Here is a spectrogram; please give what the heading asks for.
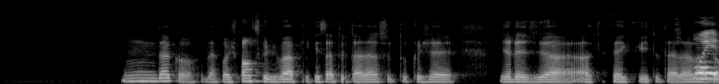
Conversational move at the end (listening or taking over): taking over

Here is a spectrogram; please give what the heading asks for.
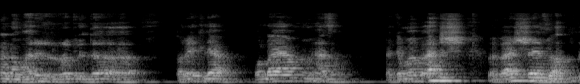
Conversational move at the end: listening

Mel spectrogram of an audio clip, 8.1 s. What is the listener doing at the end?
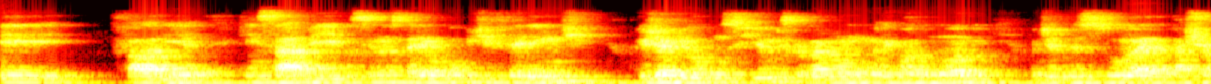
listening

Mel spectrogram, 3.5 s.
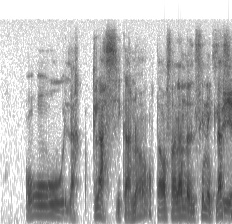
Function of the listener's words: taking over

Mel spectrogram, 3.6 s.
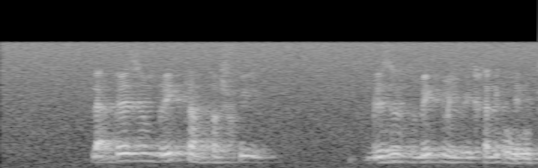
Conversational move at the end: listening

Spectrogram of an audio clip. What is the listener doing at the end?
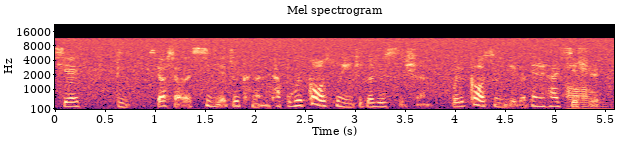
taking over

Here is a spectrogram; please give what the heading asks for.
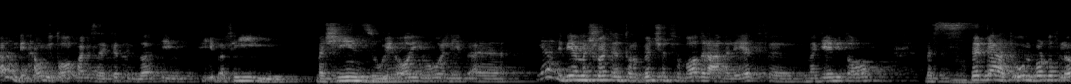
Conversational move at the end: listening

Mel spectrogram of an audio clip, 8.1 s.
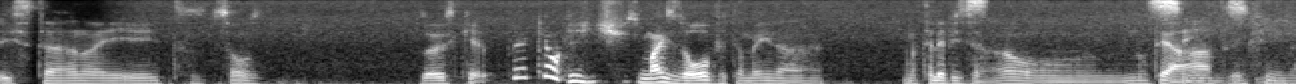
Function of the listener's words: listening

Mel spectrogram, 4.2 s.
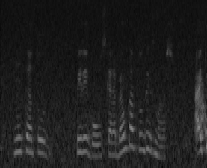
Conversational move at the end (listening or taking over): taking over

